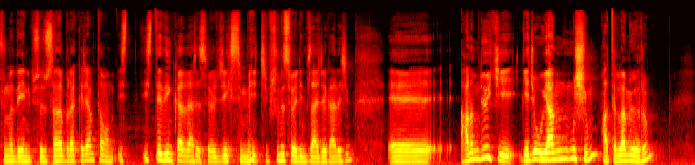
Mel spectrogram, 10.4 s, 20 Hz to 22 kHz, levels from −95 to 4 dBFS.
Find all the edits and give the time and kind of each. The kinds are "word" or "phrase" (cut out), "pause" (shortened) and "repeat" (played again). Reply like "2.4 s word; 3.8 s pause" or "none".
2.9 s word

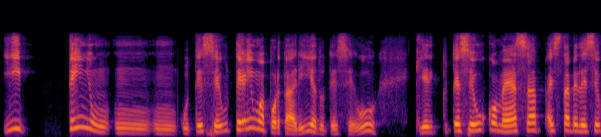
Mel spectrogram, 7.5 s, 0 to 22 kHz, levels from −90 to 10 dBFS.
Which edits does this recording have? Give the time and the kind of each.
none

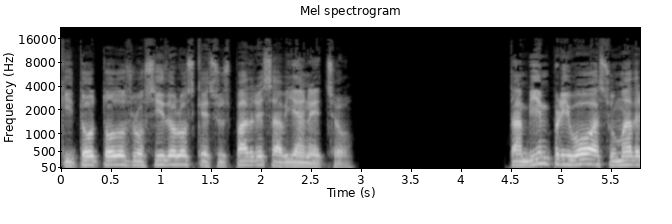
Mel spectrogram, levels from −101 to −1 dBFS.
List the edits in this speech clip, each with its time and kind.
none

